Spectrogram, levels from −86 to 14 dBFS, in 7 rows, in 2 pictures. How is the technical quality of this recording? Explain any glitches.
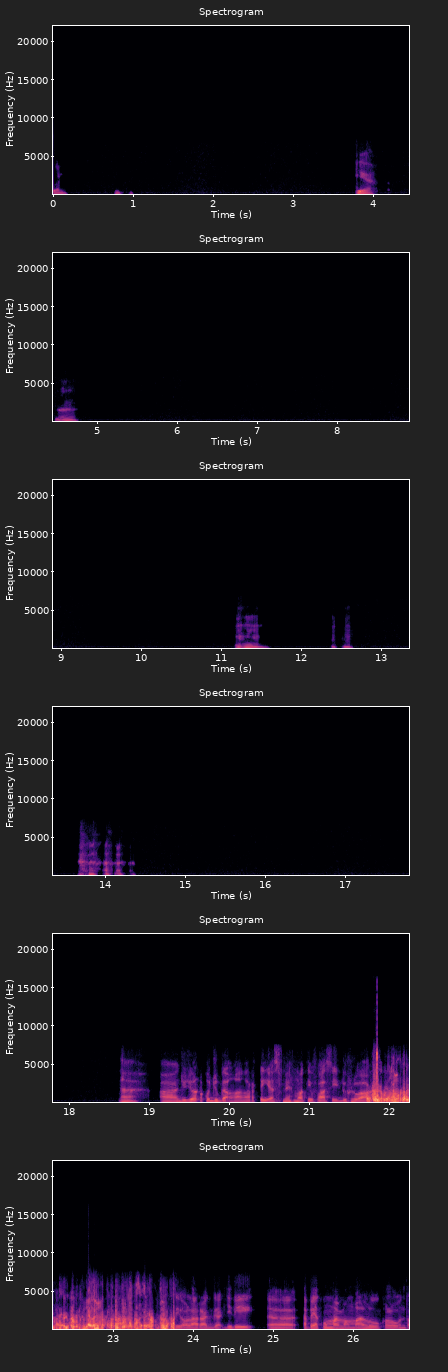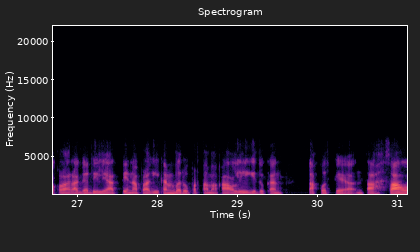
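The speech comes through AMR wideband (HD Voice) coding. It shows light coding artefacts, consistent with a rate around 12.65 kbit/s. There is one clear glitch.

From 21.71 to 23.78 s there is a codec payload misread. The sender packed AMR frames octet-aligned, but the receiver read them as bandwidth-efficient. The decoder found every field in the wrong place. For about two seconds the speech becomes garbled noise and warble that barely follows it.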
